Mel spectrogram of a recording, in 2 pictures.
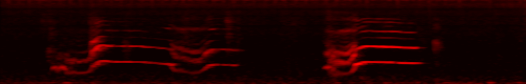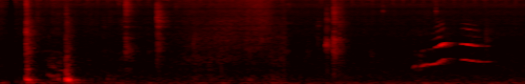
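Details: Having wolfed down his own lunch, a male cat meows impatiently while another cat keeps eating, wanting to go play. Short bending meows dip and rise, come in pairs and then singly, with clattering and thumping sounds in between.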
